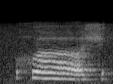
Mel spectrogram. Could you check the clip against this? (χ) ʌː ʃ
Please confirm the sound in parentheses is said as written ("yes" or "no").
no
